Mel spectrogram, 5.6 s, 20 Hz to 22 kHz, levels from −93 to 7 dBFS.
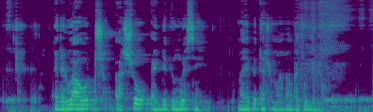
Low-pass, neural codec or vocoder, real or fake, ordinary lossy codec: none; none; real; none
